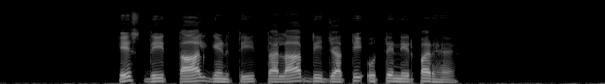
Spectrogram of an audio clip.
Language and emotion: Punjabi, neutral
